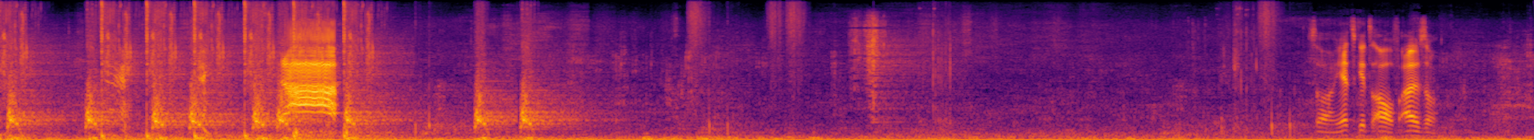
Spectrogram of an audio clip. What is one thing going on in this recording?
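Swords clang and swish in a fight.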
